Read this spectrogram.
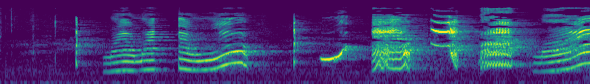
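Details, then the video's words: Pet talking parrot (tota) indoors in a small room, said to say 'Mitthu', 'Papa' and 'Mummy'; a rapid run of short, harmonic, wavering syllables, some rising and falling in speech-like swoops, with a few sharp clicks. "Talking parrot _Mitthu Mitthu _ Tota _ Papa Mummy Bolne Wala Tota"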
